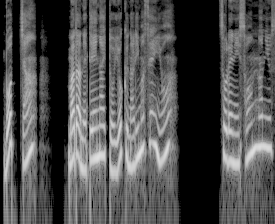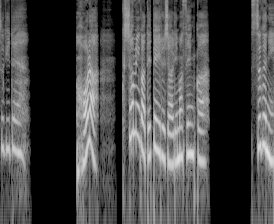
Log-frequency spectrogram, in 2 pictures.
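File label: caring maid, Japanese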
